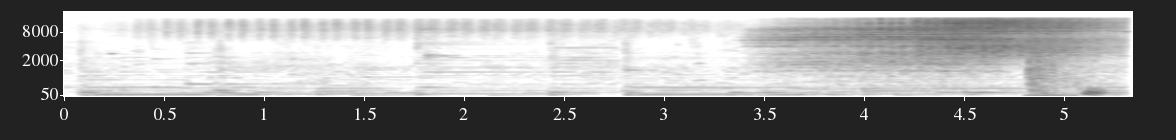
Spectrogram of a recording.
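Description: An Emperor Cobra card is played in a Hearthstone match, giving tonal game music and chimes that swell into a bright, noisy whoosh with a sharp hit near the end.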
